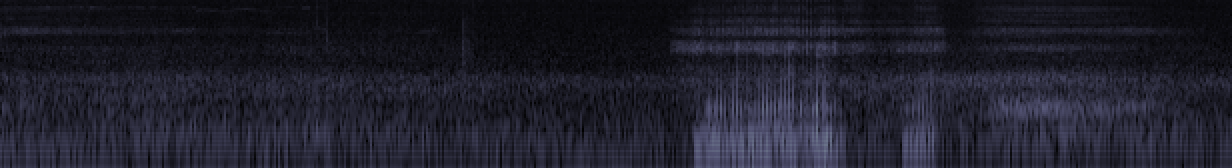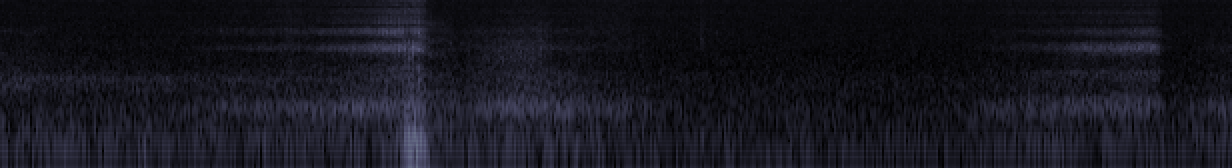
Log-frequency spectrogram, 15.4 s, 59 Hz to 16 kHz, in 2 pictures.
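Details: Rottweiler snoring: one loud, low rasping snore near the 5-second mark, a sharp snort around 10 seconds, and quieter rhythmic breaths throughout a calm indoor setting.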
